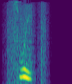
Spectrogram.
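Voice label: "sweet", English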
